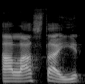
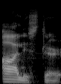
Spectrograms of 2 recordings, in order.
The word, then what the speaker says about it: Alistair: E eu que finalmente descobri que não se pronuncia Alastair e sim Alistair. Alistair, é bem mais chique, né?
